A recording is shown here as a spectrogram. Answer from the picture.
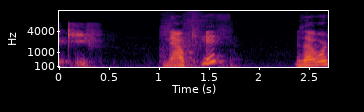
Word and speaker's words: Kith: Hi, my name is Keith. Or Kyeth, I think. Is that how you pronounce it?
